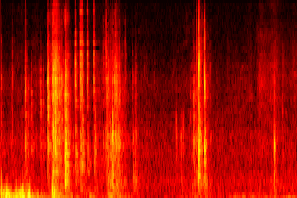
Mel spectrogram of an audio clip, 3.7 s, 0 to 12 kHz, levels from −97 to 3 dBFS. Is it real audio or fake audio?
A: real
